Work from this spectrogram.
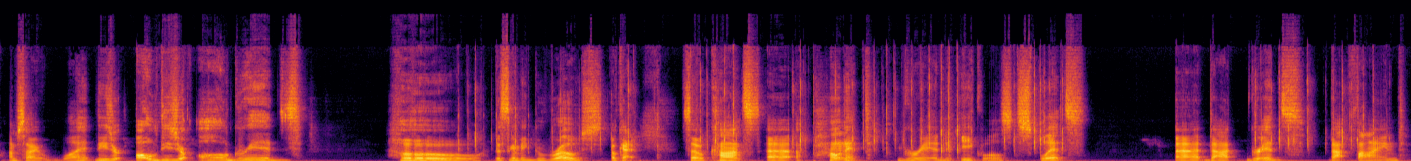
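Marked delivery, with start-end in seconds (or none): none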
